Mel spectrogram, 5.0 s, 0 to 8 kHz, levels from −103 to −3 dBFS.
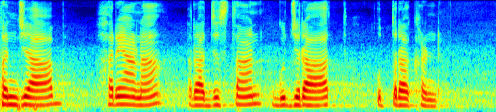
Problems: background sounds at intervals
